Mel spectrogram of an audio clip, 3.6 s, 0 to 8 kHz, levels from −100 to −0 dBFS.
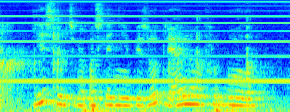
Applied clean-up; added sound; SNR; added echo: none; Harmonica; 10 dB; reverberation time 0.7 s.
